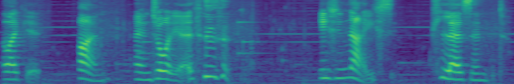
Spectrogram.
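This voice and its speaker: High-voiced stuffy-nosed woman streamer. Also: slow, soft background music. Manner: chatty, giggly, rambling. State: congested, stuffy nose. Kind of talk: casual gameplay chat.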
